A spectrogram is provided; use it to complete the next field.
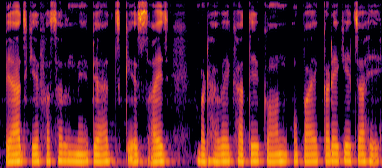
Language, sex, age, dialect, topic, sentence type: Magahi, male, 18-24, Southern, agriculture, question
